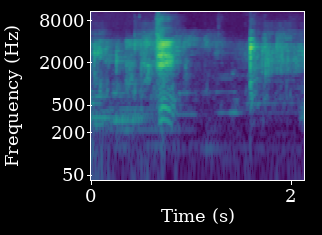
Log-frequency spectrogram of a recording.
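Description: A kitchen knife and dishes clinking on a countertop: a clatter a little under a second in, then one sharp clink about a second and a half in.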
